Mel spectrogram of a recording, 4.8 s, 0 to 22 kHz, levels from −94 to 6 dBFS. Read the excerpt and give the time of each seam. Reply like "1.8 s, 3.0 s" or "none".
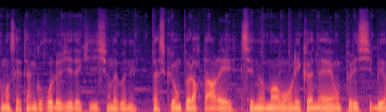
1.8 s, 3.0 s

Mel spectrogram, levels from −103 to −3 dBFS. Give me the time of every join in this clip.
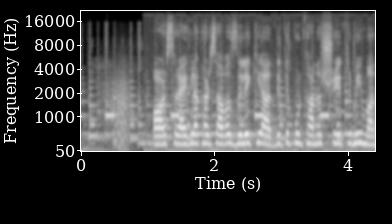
none

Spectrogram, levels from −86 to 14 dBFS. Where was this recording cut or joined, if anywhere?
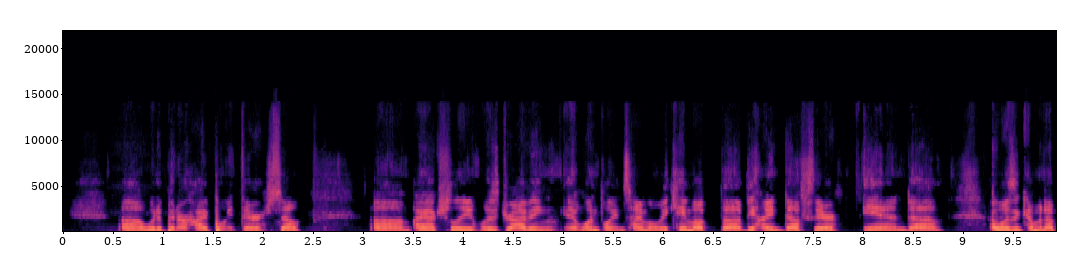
none

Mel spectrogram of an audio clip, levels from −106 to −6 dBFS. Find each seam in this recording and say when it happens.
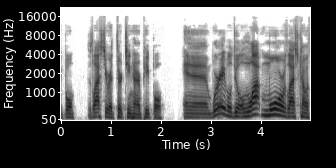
none

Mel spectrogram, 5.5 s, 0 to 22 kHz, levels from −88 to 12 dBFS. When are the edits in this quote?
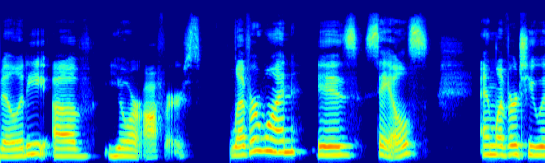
2.3 s

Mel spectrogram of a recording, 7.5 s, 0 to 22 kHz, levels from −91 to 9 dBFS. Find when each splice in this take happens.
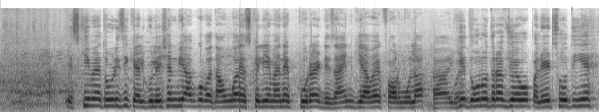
0.8 s, 3.0 s, 5.5 s

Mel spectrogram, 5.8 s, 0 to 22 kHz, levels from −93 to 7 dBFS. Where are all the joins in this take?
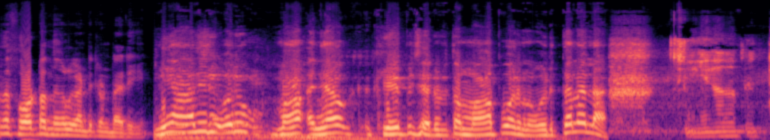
1.1 s

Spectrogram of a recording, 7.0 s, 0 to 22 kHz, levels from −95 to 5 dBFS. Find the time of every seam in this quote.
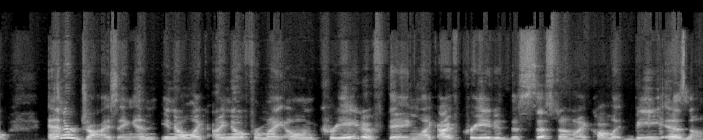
none

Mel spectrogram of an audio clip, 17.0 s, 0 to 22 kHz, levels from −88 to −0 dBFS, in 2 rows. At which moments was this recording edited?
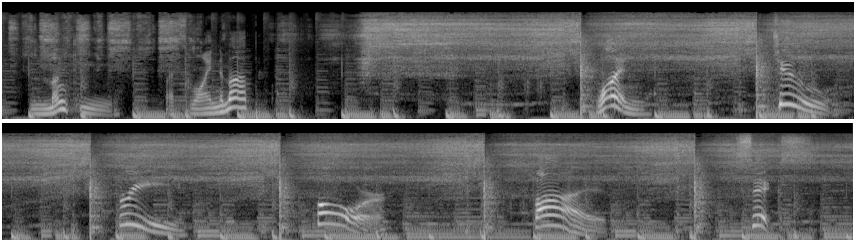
11.1 s

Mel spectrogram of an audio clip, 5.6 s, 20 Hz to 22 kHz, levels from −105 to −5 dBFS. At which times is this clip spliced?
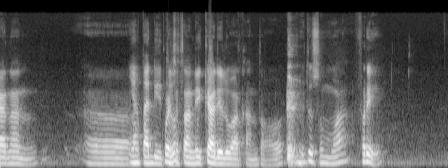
none

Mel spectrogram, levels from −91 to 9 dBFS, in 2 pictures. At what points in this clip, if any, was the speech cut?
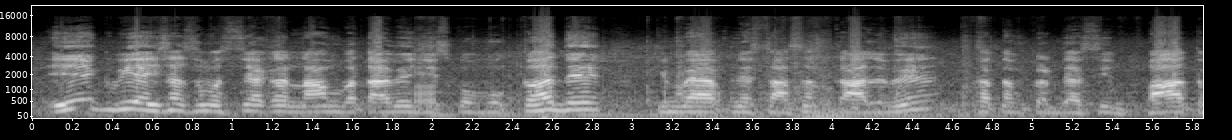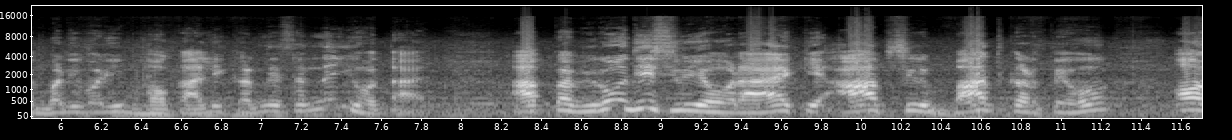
none

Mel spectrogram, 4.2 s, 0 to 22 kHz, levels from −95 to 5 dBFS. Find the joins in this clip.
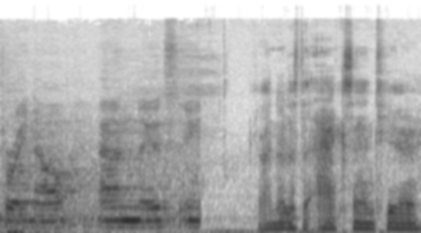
none

